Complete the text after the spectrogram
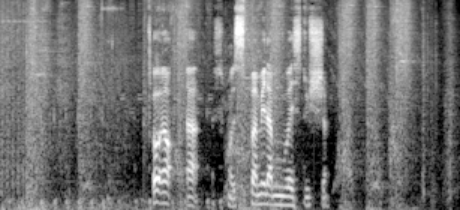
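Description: Energy blasts crackle and boom in a fight.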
